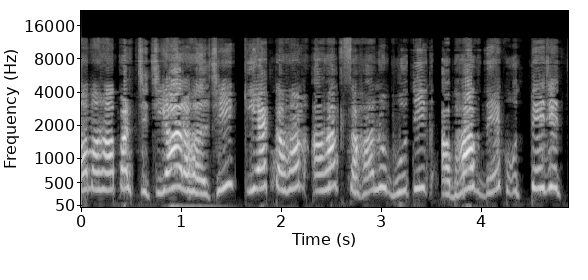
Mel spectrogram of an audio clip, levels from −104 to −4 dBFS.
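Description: From start to finish the speech has gritty, metallic s sounds, with nothing above 12.3 kHz. The likely cause is HE-AAC compression at a rate consistent with 16 kbps: treble rebuilt from copied lower bands, harmonics no longer lining up.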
